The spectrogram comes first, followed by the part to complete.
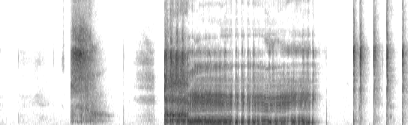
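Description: Mouth-made gunfire sound effects: a short hissing burst, then a long rattling burst of rapid pulses lasting about three seconds, like machine-gun fire, and a quick string of sharp clicks near the end.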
